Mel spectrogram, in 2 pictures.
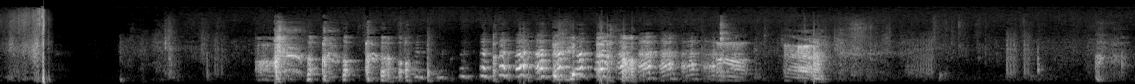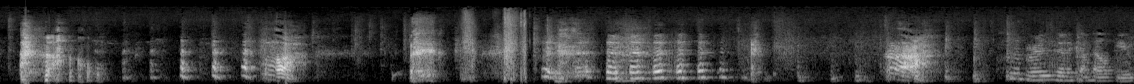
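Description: A person on the floor strains and groans while foam rolling their shins, with breathy wheezes, pained grunts and sharp exhales coming in uneven bursts.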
